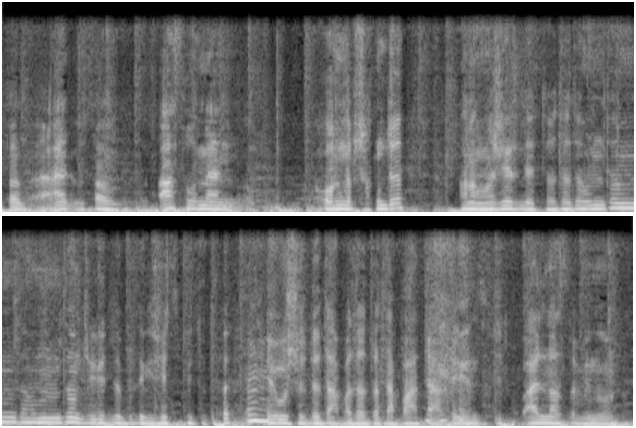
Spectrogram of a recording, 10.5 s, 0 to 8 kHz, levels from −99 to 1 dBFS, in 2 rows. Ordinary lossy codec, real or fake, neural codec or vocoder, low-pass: none; fake; codec, 16 kHz in and 24 kHz out, 2.2 kbps, FireRedTTS-2 codec; 7.2 kHz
